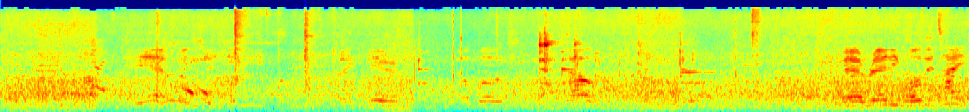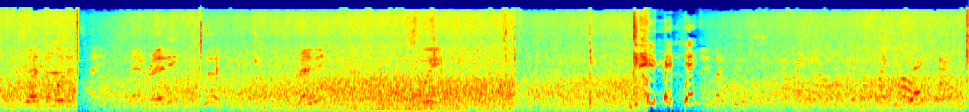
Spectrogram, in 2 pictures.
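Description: A man talks calmly and encouragingly nearby.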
